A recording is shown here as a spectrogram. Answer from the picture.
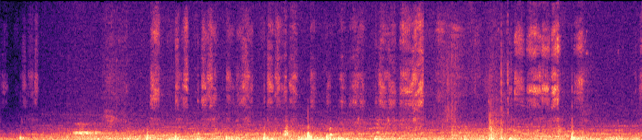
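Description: Writing on a board: a run of irregular short scratching and tapping strokes.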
